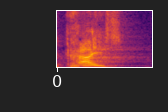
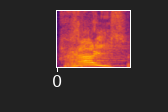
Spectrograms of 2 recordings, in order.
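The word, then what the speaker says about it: charis (χάρις): Everybody say charis. You got to say it like you're hacking a loogie. Trust me, that's the way you say it. Charis, okay?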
